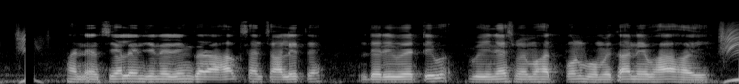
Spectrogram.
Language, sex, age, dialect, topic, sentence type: Magahi, male, 18-24, Central/Standard, agriculture, statement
